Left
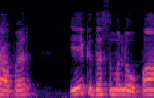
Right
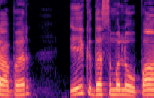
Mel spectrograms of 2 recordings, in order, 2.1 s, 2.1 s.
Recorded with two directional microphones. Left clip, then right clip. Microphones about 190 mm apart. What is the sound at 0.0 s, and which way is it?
Speech, 60° right (ahead or behind).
